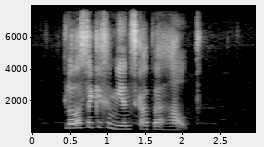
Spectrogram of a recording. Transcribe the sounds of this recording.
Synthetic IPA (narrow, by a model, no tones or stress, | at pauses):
plɑːsləkəχəmiənskɐpəɦæ̰lˠp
